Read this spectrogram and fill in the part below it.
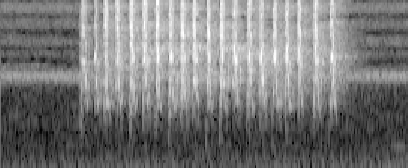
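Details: Lesser green leafbird in kapas tembak style, giving a fast, even string of about twenty bright high notes in under two seconds, preceded and followed by a faint steady tone.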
